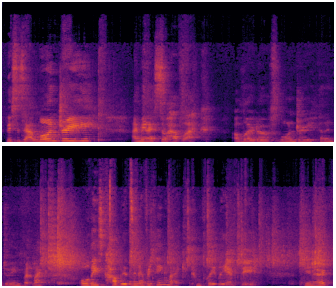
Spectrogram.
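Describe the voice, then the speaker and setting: Young woman vlogger, casual and chatty, slightly high voice, strong echo from empty rooms. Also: moderate pace. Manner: chatty, full of "like" fillers. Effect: echo of empty, bare rooms. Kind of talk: casual house tour chat. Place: empty house, indoors. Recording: echoey bare room, faint noise.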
